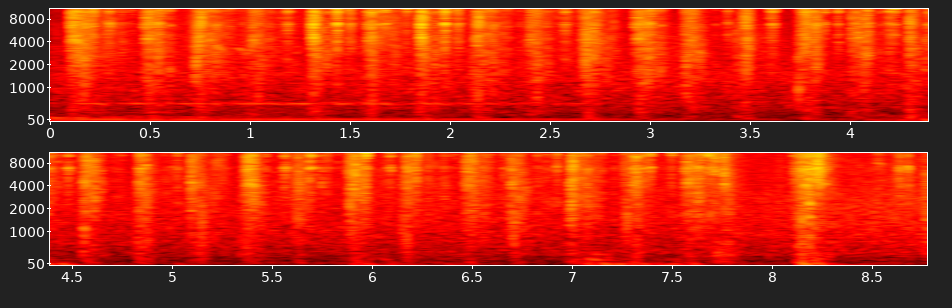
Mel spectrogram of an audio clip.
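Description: Footsteps patter quickly through grass and over rocky ground.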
